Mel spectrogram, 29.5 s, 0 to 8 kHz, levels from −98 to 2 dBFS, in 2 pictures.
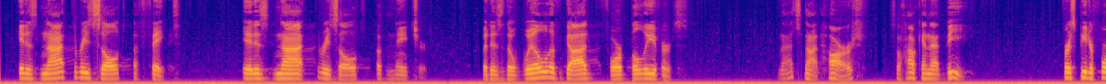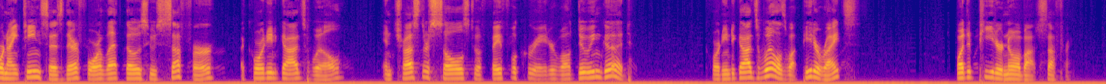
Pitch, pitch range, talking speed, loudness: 125 Hz, 105-140 Hz, 140 wpm, -20 LUFS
